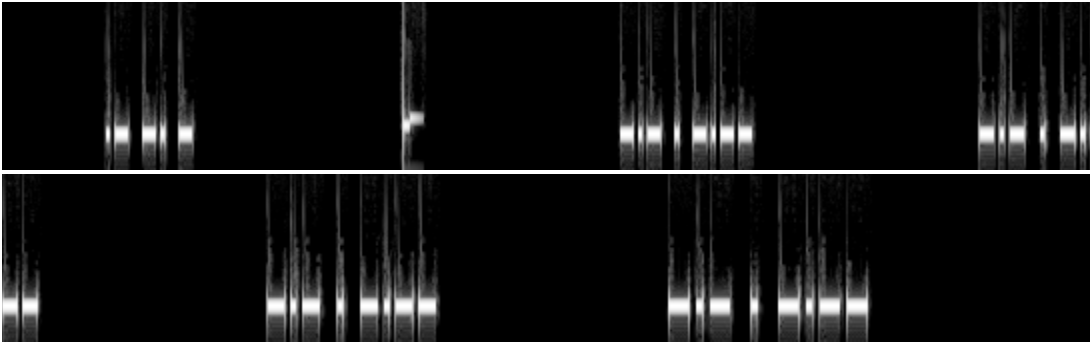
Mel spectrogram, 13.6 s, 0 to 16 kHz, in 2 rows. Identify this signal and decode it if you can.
Morse code, heard as a keyed tone, about 36 wpm, 700 Hz. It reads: ANT KEY KEY KEY KEY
